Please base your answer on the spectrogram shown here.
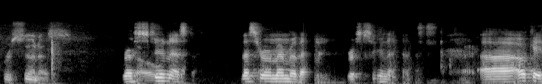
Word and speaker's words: Brasunas: here and uh my last name is pronounced brunus let's remember thatas uh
